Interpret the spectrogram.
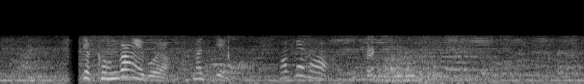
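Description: At 0.68 s there's a burst of packet loss: for about 100 ms the receiver stretches and fades the last sound, then jumps ahead to 0.80 s, with everything above 4 kHz gone, which fits a narrowband G.711 call path.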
